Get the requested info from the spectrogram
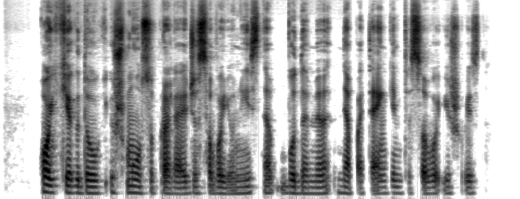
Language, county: Lithuanian, Kaunas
